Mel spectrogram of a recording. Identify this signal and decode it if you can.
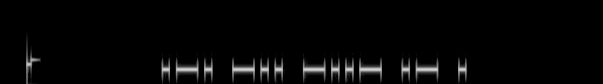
Morse code, heard as a keyed tone, about 17 wpm, 700 Hz. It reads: RDXAE
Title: Code Groups - 5 Letters - 17wpm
